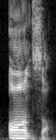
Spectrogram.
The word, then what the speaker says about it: answer: Uh, answer. Yeah. The with the W, the W throws me off.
